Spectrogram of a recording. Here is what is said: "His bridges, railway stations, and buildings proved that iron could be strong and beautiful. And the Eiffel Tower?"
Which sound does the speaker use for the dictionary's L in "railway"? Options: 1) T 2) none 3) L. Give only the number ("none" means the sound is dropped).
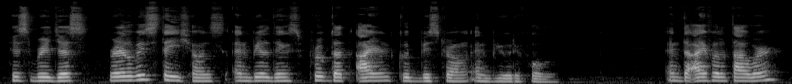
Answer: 3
